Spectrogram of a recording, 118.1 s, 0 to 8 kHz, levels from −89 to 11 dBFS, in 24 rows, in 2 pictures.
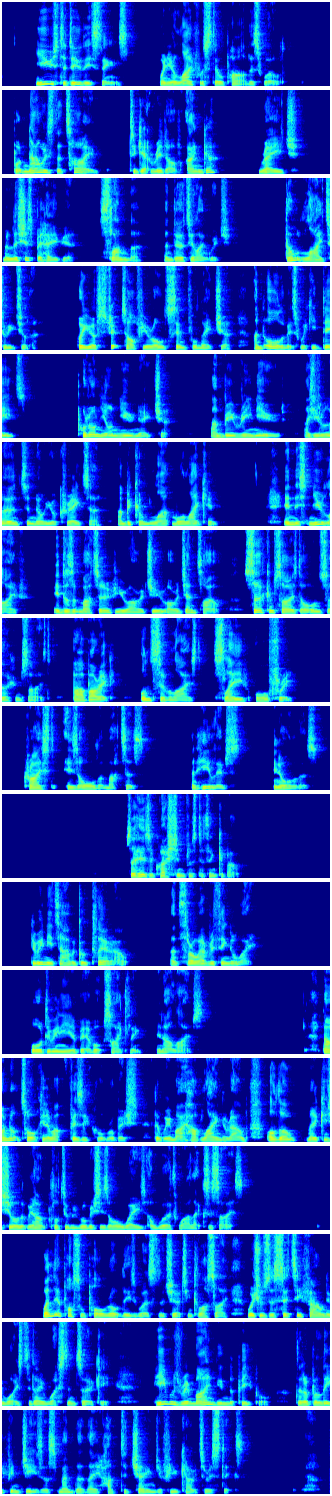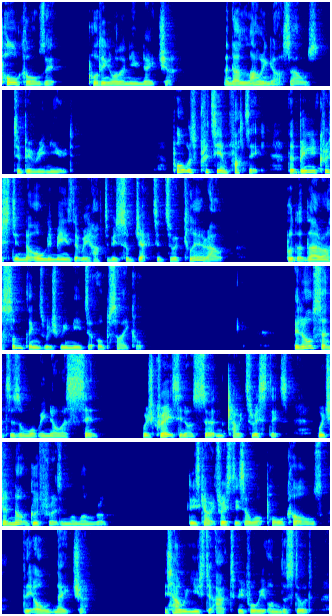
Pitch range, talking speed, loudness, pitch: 110-155 Hz, 150 wpm, -33 LUFS, 125 Hz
